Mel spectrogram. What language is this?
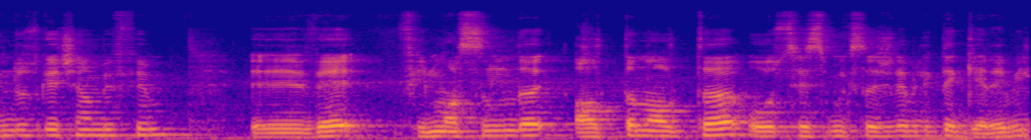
Turkish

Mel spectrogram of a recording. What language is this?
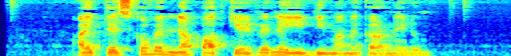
Armenian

